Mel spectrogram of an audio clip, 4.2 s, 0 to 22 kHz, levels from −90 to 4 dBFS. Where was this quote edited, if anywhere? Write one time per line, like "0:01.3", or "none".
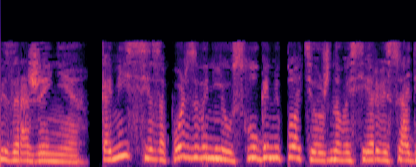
0:00.9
